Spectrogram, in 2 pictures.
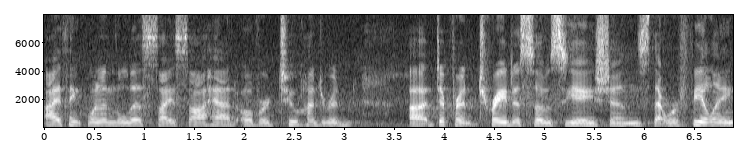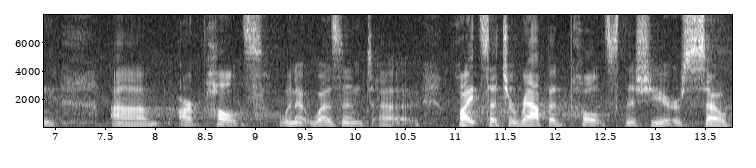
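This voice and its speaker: Over light background noise, a woman with a fairly low pitch speaks at a very slow pace in a monotone, flat intonation. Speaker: real estate executive. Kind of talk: conference speech. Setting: stage with audience. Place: hall. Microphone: podium.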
